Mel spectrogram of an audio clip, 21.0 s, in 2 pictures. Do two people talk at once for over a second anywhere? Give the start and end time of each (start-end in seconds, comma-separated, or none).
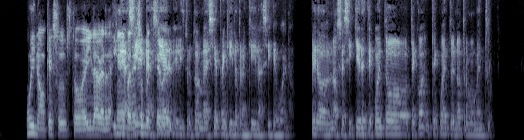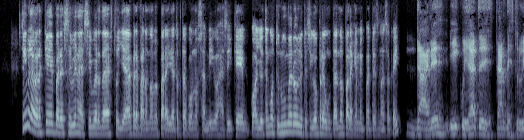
2.2-3.5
